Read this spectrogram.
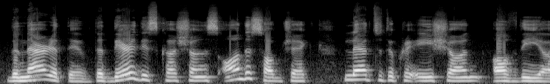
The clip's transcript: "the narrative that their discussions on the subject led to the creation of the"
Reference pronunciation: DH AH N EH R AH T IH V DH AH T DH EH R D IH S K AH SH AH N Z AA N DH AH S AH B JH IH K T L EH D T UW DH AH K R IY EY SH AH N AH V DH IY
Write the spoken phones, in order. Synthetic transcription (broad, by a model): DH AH N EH R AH T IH V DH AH T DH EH R D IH S K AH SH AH N S AA N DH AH S AH B JH IH K T L EH D T UW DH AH K R IY EY SH AH N AH V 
